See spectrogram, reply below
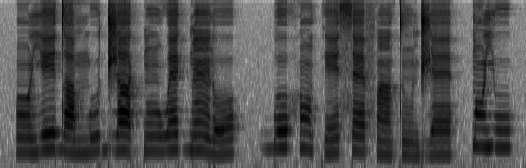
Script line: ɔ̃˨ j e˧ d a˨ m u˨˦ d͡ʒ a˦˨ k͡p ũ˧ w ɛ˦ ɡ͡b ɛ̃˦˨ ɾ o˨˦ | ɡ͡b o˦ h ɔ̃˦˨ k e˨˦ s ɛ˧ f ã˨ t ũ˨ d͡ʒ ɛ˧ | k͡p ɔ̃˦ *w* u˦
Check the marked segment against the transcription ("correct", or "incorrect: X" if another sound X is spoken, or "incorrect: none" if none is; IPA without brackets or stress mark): incorrect: j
